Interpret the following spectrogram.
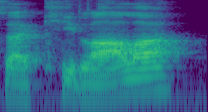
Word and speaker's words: Kirara: The R's are pronounced as L's and etc. It's a very common thing in Japanese language.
